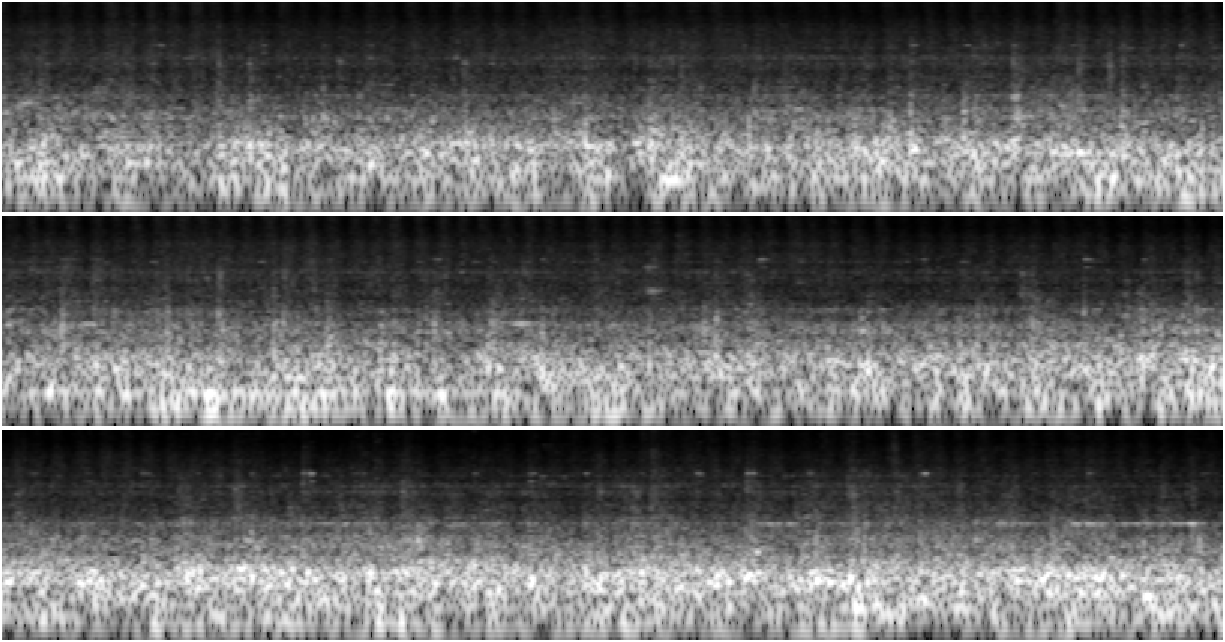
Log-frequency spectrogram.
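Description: Narrow-gauge steam train running along the track, heard from an open-sided carriage: a steady low rumble and clatter of the carriage wheels on the rails, a little louder in the last third.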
